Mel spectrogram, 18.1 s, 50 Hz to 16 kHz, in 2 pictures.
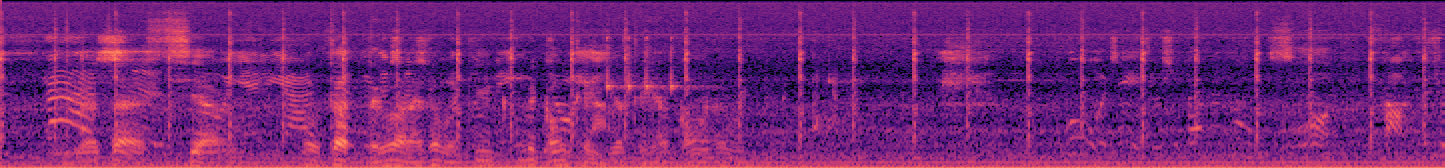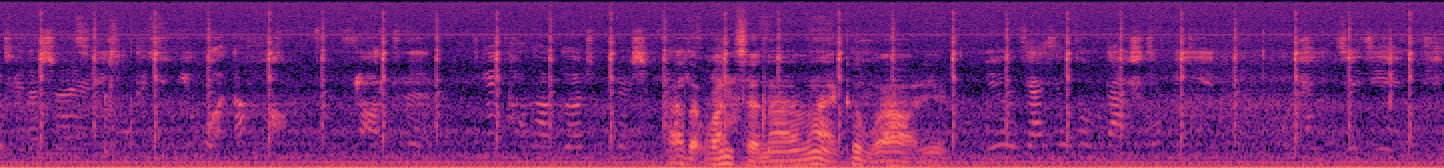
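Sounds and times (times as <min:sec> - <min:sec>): car engine idling: 0:00.0 - 0:18.0
regular ticking: 0:00.0 - 0:18.0
quiet speech: 0:00.3 - 0:05.4, 0:06.7 - 0:18.0.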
